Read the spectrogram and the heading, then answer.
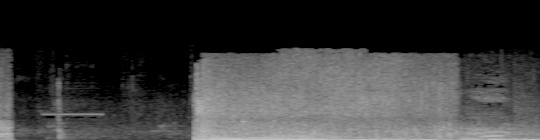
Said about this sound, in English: freezes as Annabelle triggers the explosion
